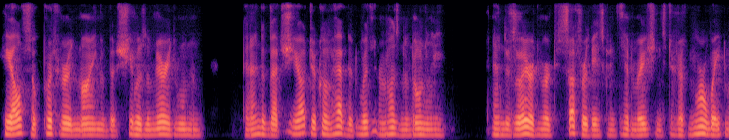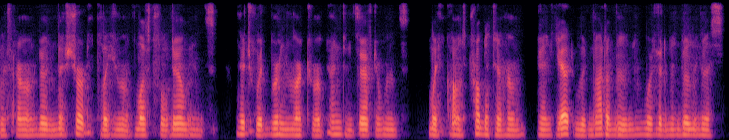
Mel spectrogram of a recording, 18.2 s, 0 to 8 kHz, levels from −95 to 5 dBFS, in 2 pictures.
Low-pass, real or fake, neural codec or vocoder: 7.2 kHz; fake; autoencoder, 22.05 kHz, a latent of 192 numbers a frame, VITS, trained on one speaker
